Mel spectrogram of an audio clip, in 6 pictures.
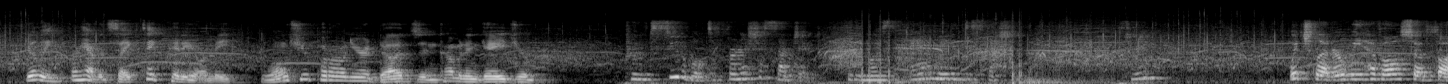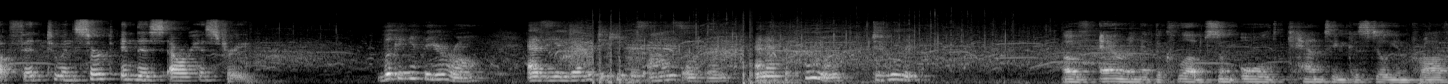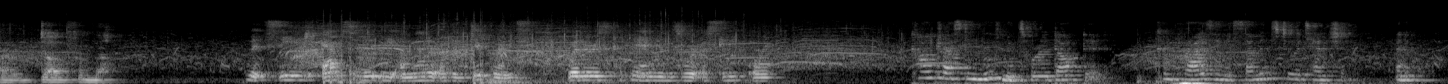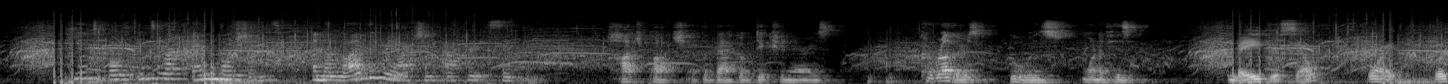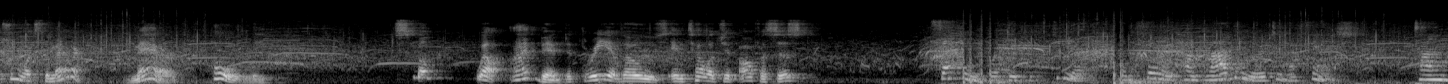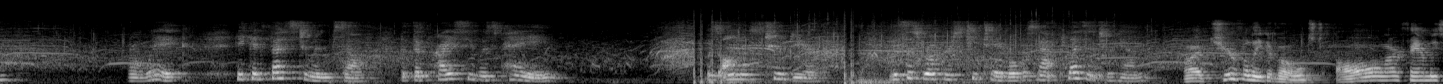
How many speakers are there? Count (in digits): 5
